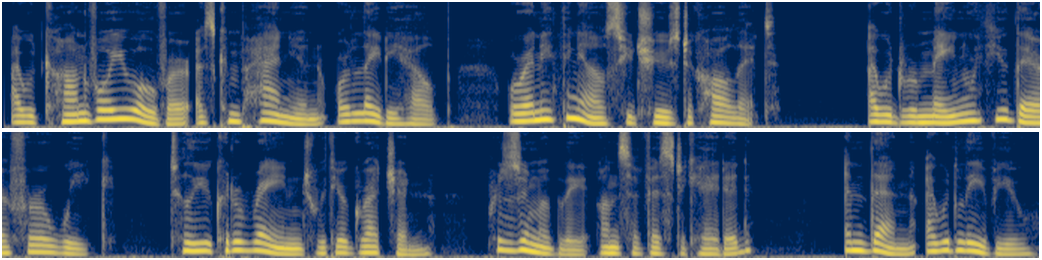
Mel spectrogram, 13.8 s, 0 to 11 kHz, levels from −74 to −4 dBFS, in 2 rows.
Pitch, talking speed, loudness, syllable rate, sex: 165 Hz, 180 wpm, -16 LUFS, 5.7 syllables/s, female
